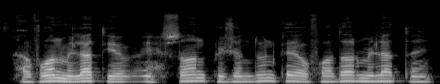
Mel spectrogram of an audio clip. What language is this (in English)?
Pashto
